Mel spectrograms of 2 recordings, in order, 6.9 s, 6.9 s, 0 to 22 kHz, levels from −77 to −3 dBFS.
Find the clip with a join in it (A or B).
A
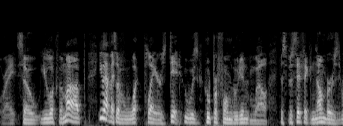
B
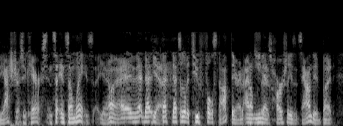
A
